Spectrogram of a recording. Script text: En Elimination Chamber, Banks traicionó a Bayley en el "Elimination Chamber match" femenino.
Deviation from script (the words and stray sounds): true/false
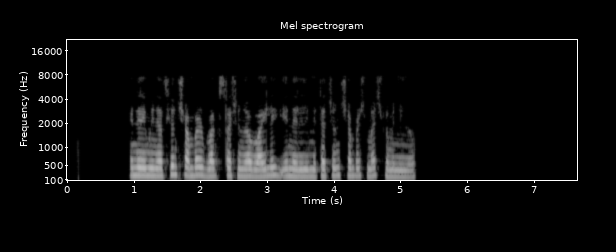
false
